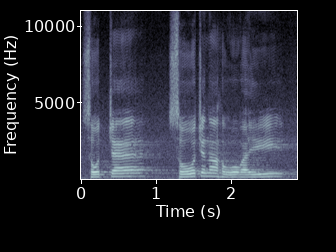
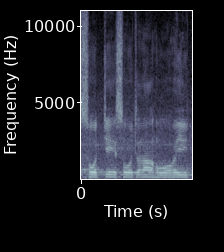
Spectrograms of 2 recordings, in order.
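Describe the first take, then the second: First: The first word ends in an 'ai' vowel. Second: The first word ends in a plain 'e' vowel. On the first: The speaker calls it right. "ਦੁਲਾਵਾਂ ਦਾ ਉਚਾਰਨ ਕਰਨਾ" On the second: The speaker calls it wrong. "ਆਮ ਤੌਰ 'ਤੇ ਸੁਣਿਆ ਜਾਂਦਾ"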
